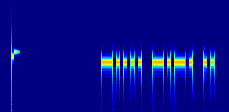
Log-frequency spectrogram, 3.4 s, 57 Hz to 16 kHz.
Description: Morse code, heard as a keyed tone, about 22 wpm, 700 Hz. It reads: 6CI
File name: practice / 22wpm / Three Letter-Number Combinations - 22wpm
